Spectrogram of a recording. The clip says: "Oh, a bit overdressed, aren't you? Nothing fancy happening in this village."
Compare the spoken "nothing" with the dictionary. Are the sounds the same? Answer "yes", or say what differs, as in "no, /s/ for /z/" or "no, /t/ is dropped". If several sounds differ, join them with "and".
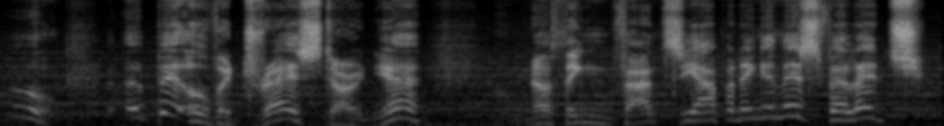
yes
